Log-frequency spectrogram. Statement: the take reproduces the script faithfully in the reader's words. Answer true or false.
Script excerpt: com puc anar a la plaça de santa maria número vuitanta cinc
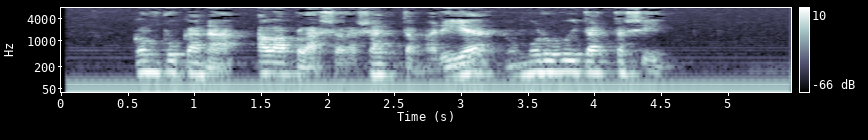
true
